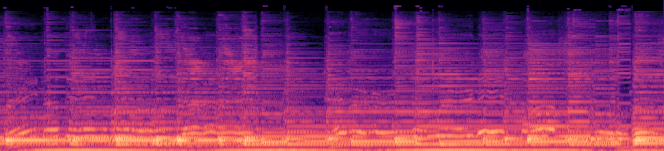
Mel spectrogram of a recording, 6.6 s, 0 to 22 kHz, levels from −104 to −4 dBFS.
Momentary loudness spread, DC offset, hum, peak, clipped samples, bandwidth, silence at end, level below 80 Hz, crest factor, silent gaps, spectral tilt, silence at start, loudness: 4 LU; under 0.1%; none; -6 dBFS; under 0.1%; 13.5 kHz; 0 s; -30 dBFS; 16 dB; none; -7 dB/octave; 0 s; -24 LUFS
